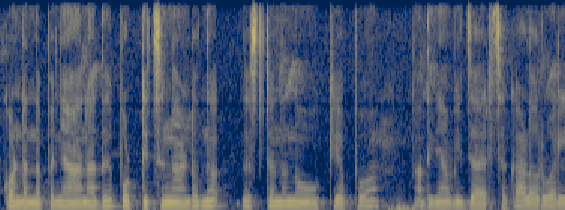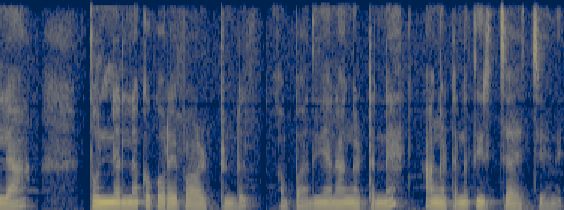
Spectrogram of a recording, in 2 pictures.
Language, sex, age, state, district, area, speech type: Malayalam, female, 30-45, Kerala, Malappuram, rural, spontaneous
